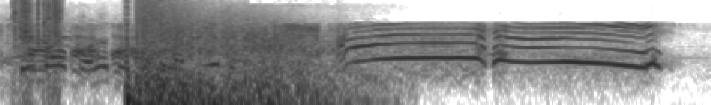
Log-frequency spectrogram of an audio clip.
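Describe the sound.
A single pistol gunshot: a sharp, loud bang with a quickly decaying noisy tail, preceded by a short noisy burst and followed by a high, wavering, whine-like tone held for about two seconds before cutting off.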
